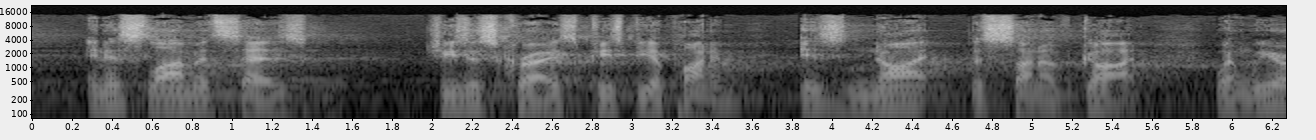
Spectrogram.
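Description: A young man asks a question through a microphone.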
